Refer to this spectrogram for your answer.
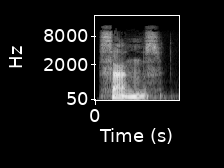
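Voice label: "sans", British English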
